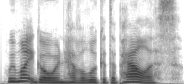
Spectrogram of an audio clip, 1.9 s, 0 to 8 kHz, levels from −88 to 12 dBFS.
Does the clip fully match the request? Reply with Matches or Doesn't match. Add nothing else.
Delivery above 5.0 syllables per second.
Matches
